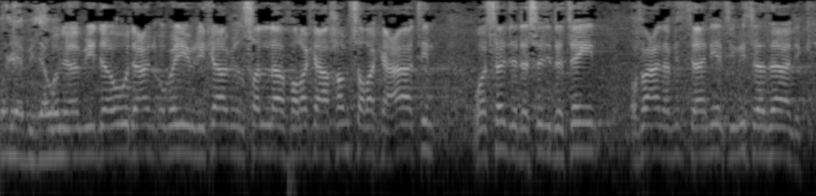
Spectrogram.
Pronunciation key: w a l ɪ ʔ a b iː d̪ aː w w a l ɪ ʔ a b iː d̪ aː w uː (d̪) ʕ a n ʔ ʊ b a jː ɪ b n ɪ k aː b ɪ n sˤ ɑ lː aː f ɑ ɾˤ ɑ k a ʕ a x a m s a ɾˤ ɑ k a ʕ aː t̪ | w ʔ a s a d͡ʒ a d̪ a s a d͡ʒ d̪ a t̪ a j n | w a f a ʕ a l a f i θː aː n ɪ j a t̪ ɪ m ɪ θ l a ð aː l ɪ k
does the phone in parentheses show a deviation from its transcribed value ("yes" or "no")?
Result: no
